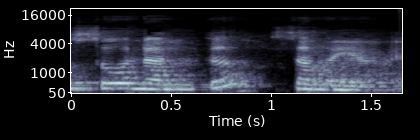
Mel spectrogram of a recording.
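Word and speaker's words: सोऽनन्तसमय: 40 number का सूत्र, सोनंत समय। और साइलेंट है तो उसको सोनंत समय इस तरह से पढ़ेंगे, अवग्रह लगा हुआ इसमें।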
